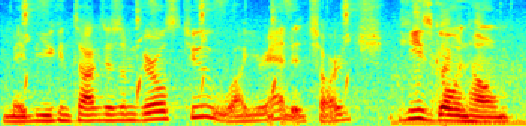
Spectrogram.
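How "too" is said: ordinary talk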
